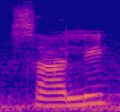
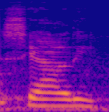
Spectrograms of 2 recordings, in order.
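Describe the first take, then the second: First: Said in the usual way. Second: स्याली said as "syaa-li", a y glide after the s; स्याली with a clear y sound after s; Garhwali pronunciation. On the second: Shown as a demonstration. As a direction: stretch स्याली into three beats, sy-aa-li. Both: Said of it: "स्याली नहीं बोलते".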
